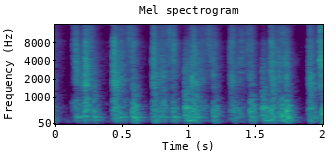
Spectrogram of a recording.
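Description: A deck of tarot cards being shuffled by hand: a fast, irregular run of soft clicks.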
